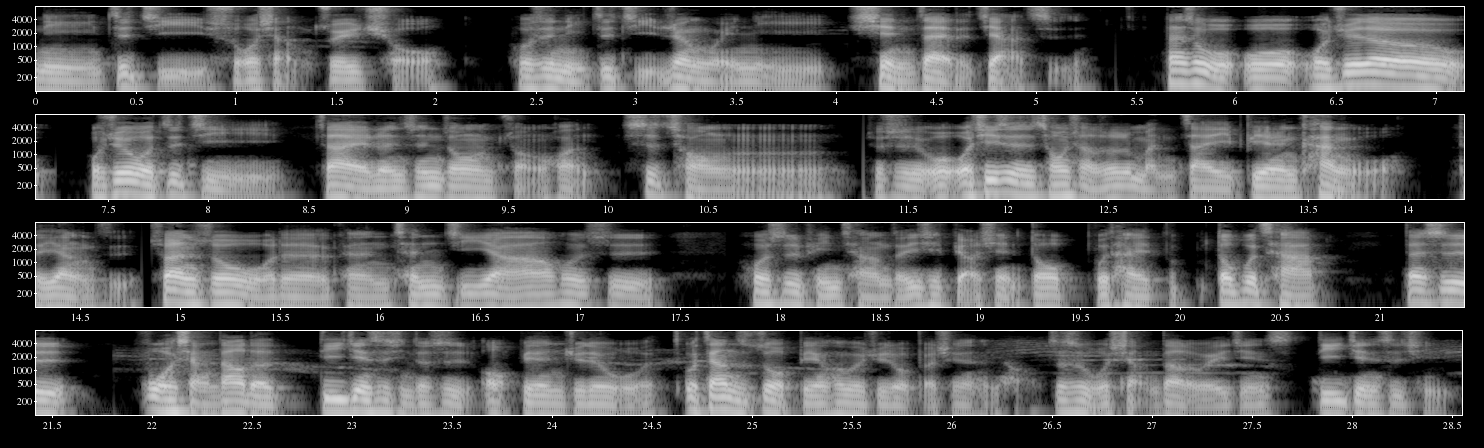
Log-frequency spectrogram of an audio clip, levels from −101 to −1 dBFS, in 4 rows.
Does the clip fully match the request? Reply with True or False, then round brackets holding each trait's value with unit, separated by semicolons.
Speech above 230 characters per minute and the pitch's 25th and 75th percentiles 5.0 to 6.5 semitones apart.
False (300 characters per minute; 3.4 semitones)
